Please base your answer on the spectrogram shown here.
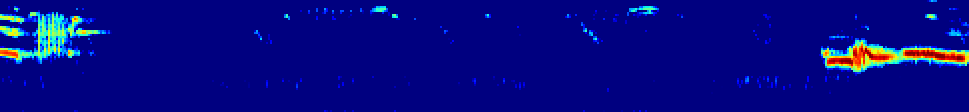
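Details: Blackbird singing outdoors: a short burst of song opens, then a long quiet stretch with faint distant bird notes, then a clear, mellow whistled phrase.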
